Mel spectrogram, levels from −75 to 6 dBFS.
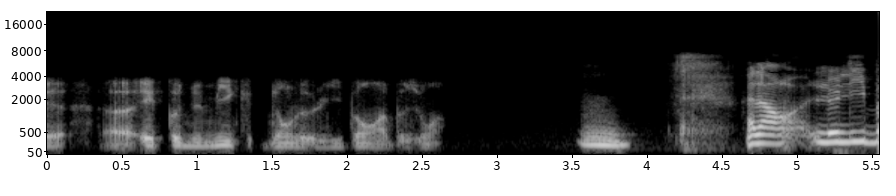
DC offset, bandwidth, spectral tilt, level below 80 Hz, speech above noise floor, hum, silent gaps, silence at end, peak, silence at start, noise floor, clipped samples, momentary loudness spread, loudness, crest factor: under 0.1%; 7.6 kHz; -6.5 dB/octave; -56 dBFS; 51 dB; none; none; 0 s; 0 dBFS; 0 s; -70 dBFS; under 0.1%; 18 LU; -20 LUFS; 20 dB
